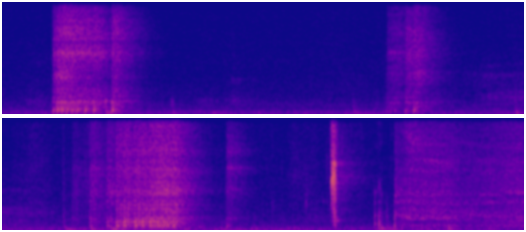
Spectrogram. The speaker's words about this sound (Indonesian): Ish, berisik banget kursi gue nih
